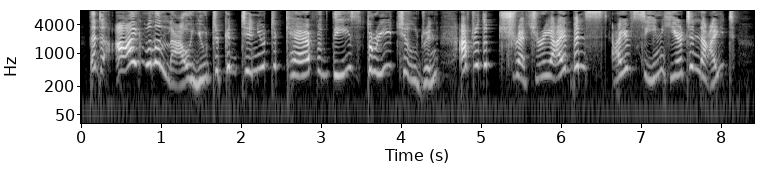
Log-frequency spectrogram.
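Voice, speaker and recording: A woman's put-on character voice at an extremely high pitch, with very wide pitch swings and a moderate pace. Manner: exasperated.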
